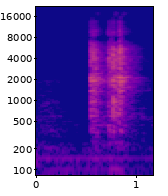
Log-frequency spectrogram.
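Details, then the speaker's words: Canon EOS 1N 35mm camera after repair of BC error from failing mirror activation magnets: crisp quick double snap of shutter and mirror, firing cleanly as it focuses; shutter working properly again after not working for ages. "Well, this old OE1N is now working. Sounds good, doesn't it? It does. See, it hasn't worked for ages. And it's nice to hear the uh shutter kicking off when it uh focuses in there."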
